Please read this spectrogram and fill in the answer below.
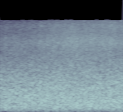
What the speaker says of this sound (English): Autumn arrives, bringing cool breezes that rustle across the hillsides.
